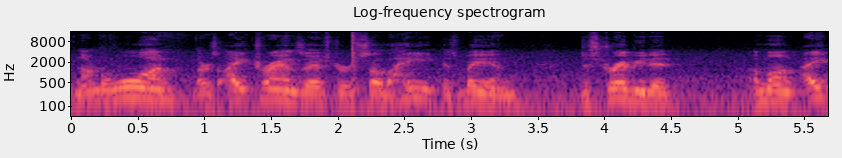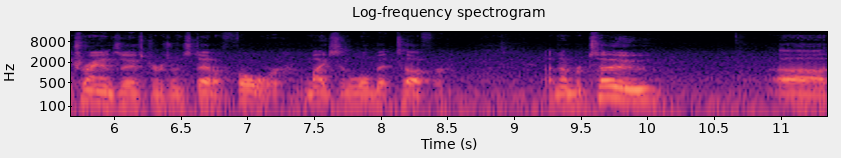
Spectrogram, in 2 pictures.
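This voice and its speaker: Man in a rambling product rundown, noisy recording. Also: mid-range voice. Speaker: radio and amplifier seller presenting inventory. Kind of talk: informal product rundown to camera. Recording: noticeable background noise.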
